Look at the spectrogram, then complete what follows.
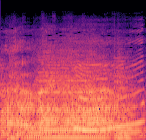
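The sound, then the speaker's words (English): A person voices a deep, rumbling dinosaur growl, held for about two seconds, loud with a rough, gravelly texture that rises slightly in the middle. “Does he growl during chop talks?”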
